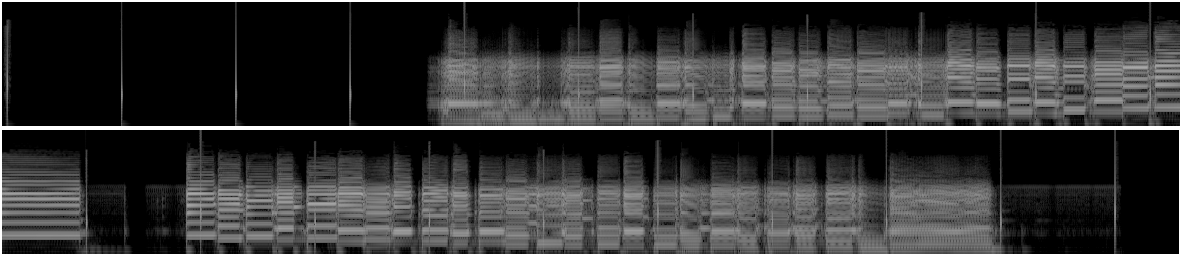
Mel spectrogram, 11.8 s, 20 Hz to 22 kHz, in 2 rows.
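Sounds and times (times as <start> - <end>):
guitar hybrid picking: 2.2 - 11.0.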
